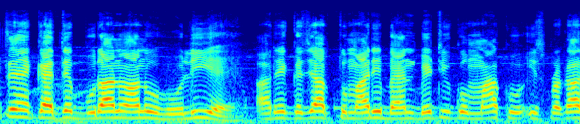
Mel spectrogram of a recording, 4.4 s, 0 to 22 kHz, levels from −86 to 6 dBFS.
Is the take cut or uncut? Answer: uncut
